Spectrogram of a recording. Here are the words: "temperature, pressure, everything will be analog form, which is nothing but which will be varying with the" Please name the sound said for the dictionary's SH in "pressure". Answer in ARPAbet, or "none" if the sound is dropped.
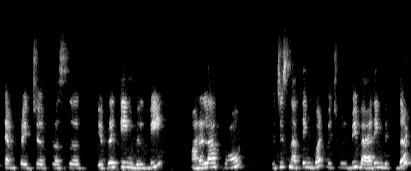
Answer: S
